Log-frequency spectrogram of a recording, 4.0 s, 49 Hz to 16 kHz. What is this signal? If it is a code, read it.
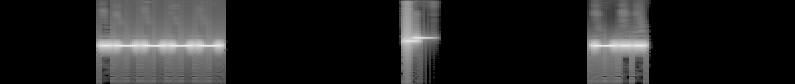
Morse code, heard as a keyed tone, about 36 wpm, 700 Hz. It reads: 1 D
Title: Single Character (Letter:Number:Punctuation:Prosign) 35wpm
